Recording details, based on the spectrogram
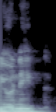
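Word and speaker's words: unique: यूनिक यूनिक फिर से Y sound आ रहा है। राइट? यानी कंसोनेंट साउंड।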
